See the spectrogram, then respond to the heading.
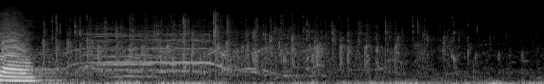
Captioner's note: audience applauding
